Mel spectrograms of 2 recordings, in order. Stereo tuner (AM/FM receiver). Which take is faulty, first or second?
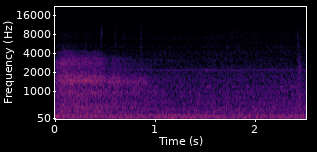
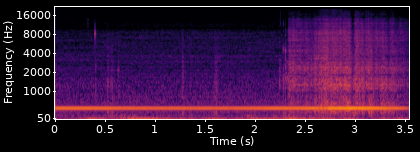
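first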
